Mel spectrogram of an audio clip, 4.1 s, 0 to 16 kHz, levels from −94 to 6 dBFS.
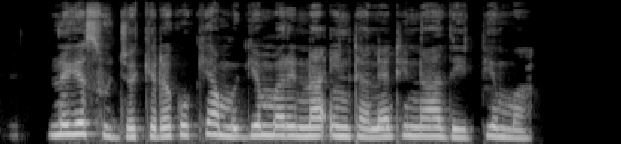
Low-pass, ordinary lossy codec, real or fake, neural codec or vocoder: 14.4 kHz; none; fake; vocoder, 48 kHz, 128 mel bands, Vocos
